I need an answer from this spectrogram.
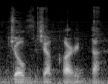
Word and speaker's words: Yogyakarta: up guys Good morning Welcome to yogyakarta na binibigkas nila dito ng mga locals as Jog jakarta nandito tayo ngayon sa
